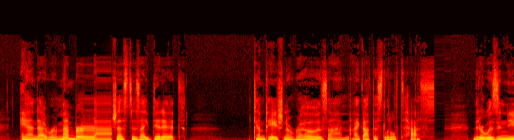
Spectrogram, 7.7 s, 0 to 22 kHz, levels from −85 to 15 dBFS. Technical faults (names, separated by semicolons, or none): robotic sound from repeated short buffers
